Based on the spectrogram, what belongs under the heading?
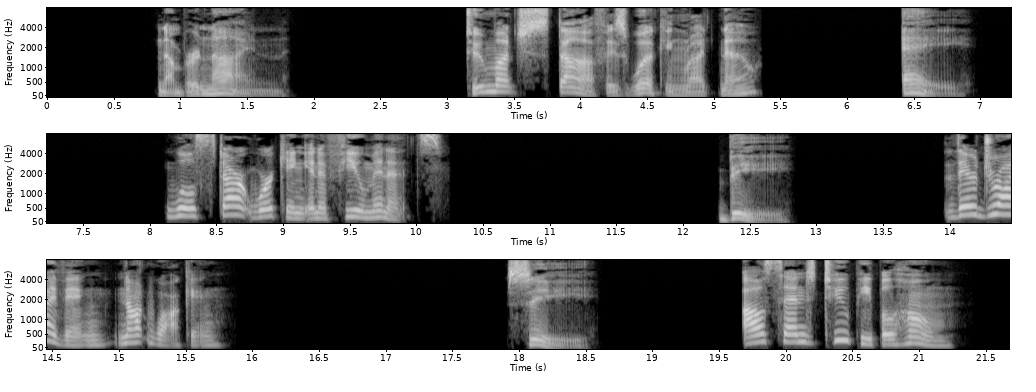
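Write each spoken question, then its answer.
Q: Too much staff is working right now.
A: C: I'll send two people home.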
